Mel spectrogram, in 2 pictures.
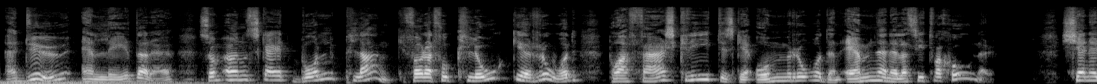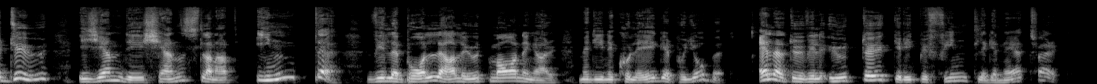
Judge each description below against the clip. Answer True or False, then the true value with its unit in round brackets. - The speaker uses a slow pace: True (120 wpm)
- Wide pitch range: True (8.1 semitones)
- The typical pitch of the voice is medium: True (170 Hz)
